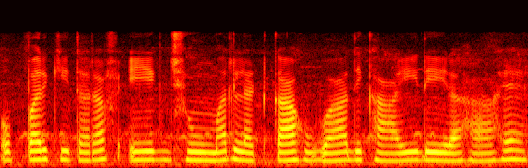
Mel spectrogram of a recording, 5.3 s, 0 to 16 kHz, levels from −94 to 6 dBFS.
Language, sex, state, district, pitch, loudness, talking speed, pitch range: Hindi, female, Uttar Pradesh, Lucknow, 180 Hz, -19 LUFS, 125 wpm, 170-185 Hz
